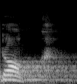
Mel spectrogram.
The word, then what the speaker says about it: talk: फिर वर्ब है बातें करना, से बोलते हैं टॉक, TALK साइलेंट रहता है इसमें, टॉक।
